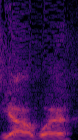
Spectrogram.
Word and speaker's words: Yahweh: This is where they never tried to pronounce the tetragrammaton, the divine name, usually pronounced as Yahweh, though there are problems with that, but that's as close as we can get to it.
